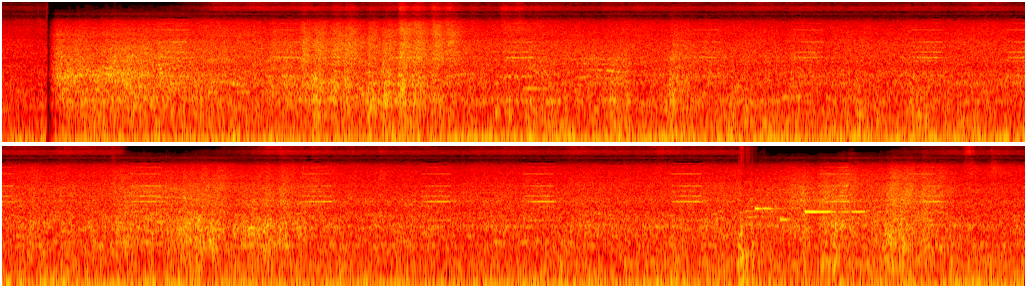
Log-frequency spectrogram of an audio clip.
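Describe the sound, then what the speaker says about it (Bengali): A fast-running local train from Howrah to Digha roars along the rails, a loud steady rumble with rattling carriages and rhythmic clickety-clack heard from inside the coach. "দুরন্ত গতিতে চলছে আমাদের এই ট্রেন"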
